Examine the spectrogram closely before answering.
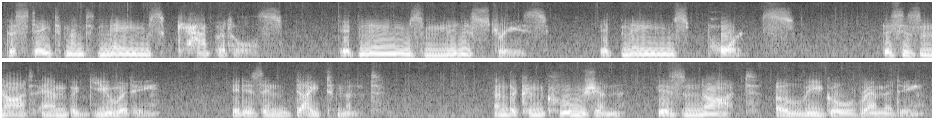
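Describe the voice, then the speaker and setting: Solemn male emergency radio anchor, played by a man, low register, measured emphatic delivery, faint noisy ambience. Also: lively intonation, exaggerated voice. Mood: grave, ominous. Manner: solemn, deliberate, short emphatic sentences. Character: grave male radio news anchor of a fictional war. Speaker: news anchor. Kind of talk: scripted emergency radio broadcast narration.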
